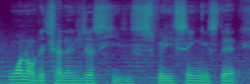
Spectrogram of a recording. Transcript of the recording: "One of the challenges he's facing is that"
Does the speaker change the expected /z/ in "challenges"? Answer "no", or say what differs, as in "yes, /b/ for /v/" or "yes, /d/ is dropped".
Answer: yes, /s/ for /z/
